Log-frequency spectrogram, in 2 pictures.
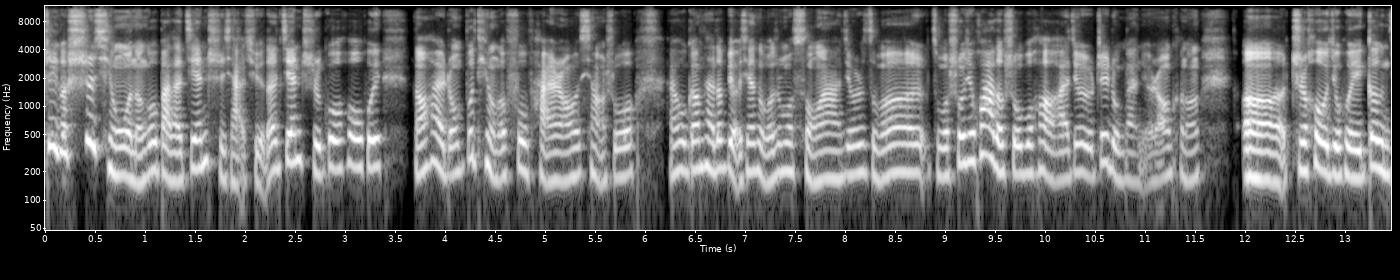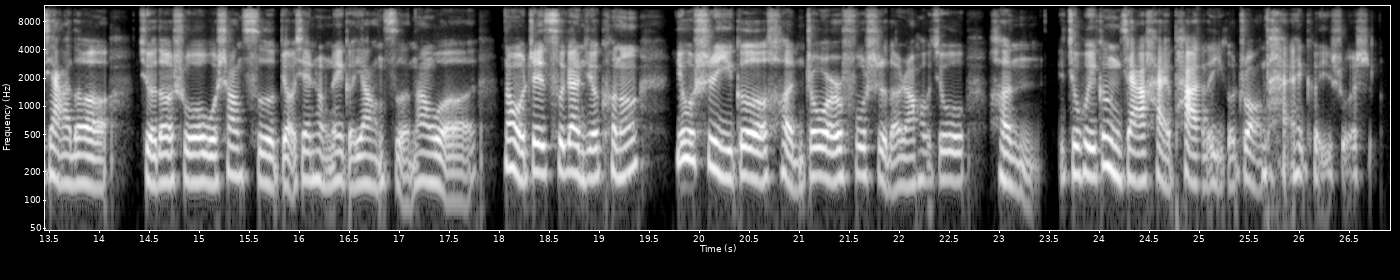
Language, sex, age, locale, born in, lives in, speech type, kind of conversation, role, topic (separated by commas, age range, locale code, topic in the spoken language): Chinese, female, 30-34, zh-CN, China, United States, conversation, advice, user, 你总担心别人怎么看你，该如何应对？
